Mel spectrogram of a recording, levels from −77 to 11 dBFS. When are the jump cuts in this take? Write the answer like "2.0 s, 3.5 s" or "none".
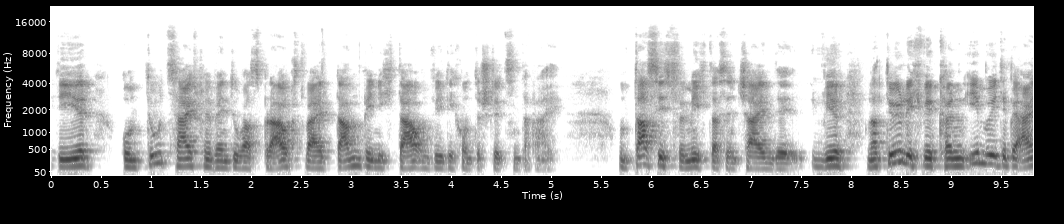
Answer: none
